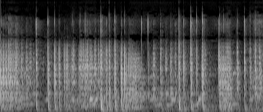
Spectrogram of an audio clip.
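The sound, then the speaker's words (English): Dice are rolled and rattle and clatter across a hard surface in a rapid, dense burst of sharp clicks, fairly loud, with a brief pause before they are rolled again in another flurry of tumbling knocks. “I'm going to take these dice away. No, let me roll again.”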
